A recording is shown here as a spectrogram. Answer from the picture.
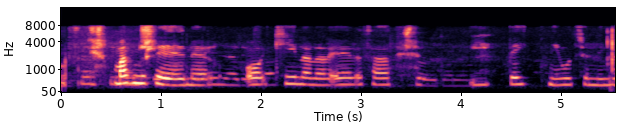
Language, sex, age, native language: Icelandic, female, 11, Icelandic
